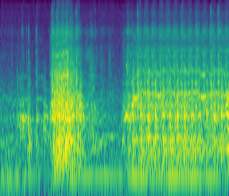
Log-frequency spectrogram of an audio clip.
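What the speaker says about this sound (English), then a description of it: "And then you just start sewing again." A Pfaff sewing machine with a binder attachment stitching binding onto an apron: a brief loud burst of motor hum, a pause, then a steady, close mechanical whir of rapid needle stitching.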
